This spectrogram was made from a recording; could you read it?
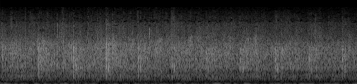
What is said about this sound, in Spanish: Den un aplauso a Dios que se lo merece.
